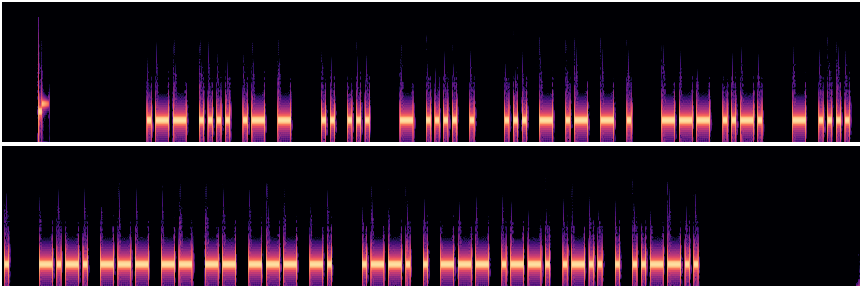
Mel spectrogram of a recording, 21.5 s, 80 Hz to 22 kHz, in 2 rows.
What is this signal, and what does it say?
Morse code, heard as a keyed tone, about 21 wpm, 700 Hz. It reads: WHAT IS THE STATE OF THE COMMON PEOPLE?
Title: Sentences from Top 1000 Words - Review Part 3 - 22wpm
